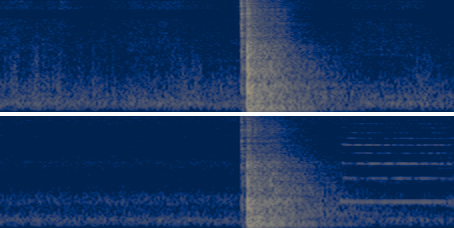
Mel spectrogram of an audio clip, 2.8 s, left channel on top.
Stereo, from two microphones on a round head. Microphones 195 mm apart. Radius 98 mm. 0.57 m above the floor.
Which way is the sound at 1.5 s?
50° left (ahead or behind).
